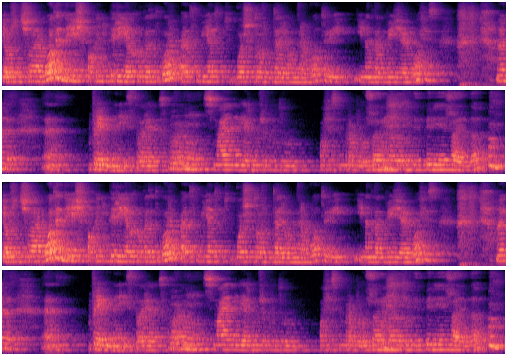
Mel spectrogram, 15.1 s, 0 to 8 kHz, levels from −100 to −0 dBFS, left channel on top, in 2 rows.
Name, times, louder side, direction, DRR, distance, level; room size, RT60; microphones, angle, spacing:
voice 1, 0.0-5.0 5.3-8.4 8.9-12.0 12.3-13.6, equal, 25° right, -8 dB, 0.7 m, -31 dB
voice 2, 10.1-10.6 12.9-15.0, left 1 dB, 5° left, -4 dB, 0.4 m, -30 dB
4.8 x 3.1 x 2.3 m, 1.1 s
head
